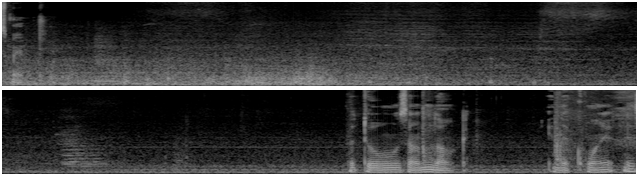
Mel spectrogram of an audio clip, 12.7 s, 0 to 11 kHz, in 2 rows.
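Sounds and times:
speech: 0.0 - 0.4, 9.9 - 11.1, 11.8 - 12.6
train rumbling as it comes to a halt: 0.0 - 10.1.

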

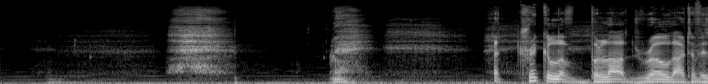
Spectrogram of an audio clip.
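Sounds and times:
heavy forceful breaths: 0.2 - 6.2
speech: 5.0 - 7.0.

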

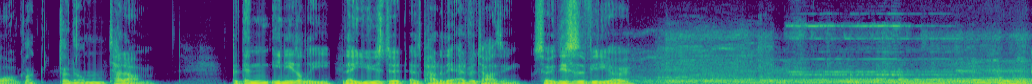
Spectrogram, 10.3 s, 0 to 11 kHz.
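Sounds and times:
speech: 0.0 - 1.6, 2.3 - 6.8
telephone ringing in a train station: 6.7 - 10.3.

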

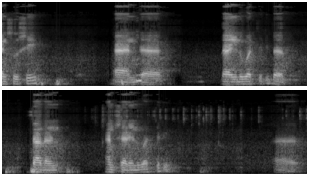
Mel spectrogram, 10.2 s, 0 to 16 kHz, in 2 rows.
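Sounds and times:
speech: 0.0 - 0.8, 1.8 - 2.8, 3.6 - 4.9, 5.6 - 8.0, 9.6 - 10.1
typing on a computer keyboard: 6.4 - 10.1.

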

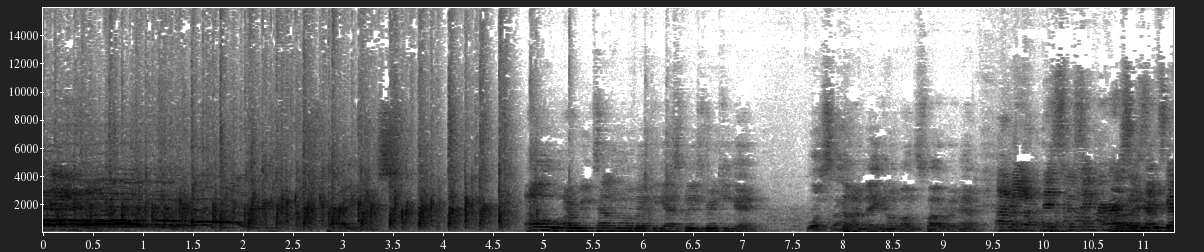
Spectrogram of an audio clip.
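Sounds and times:
live crowd clapping: 0.0 - 5.4
speech: 5.3 - 11.2.

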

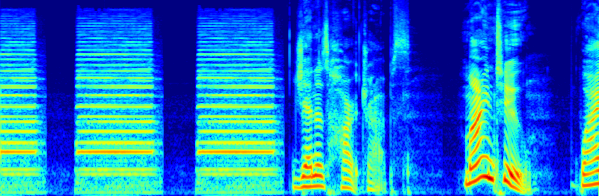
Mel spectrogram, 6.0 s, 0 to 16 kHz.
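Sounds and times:
car horn honking outside: 0.0 - 2.9
speech: 2.9 - 5.9.

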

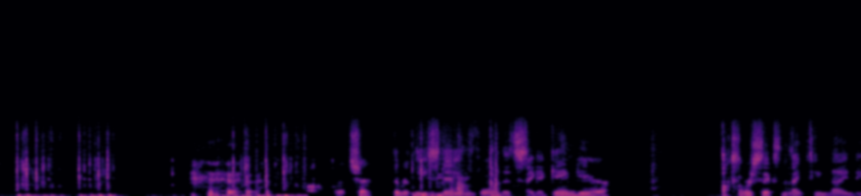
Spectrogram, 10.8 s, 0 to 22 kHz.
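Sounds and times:
typing on a computer keyboard: 0.2 - 1.5, 2.9 - 3.8
laughter: 2.4 - 3.4, 4.4 - 7.6
speech: 2.6 - 3.5, 4.2 - 7.7, 9.0 - 10.7.

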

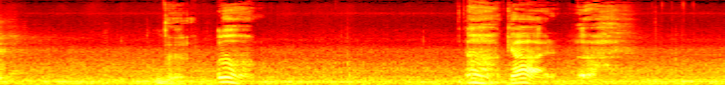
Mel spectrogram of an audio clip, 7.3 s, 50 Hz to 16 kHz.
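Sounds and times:
steady low rumble: 0.0 - 4.5
person hiccuping: 1.6 - 2.6, 4.6 - 5.0, 5.8 - 6.2.

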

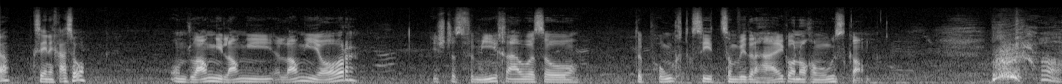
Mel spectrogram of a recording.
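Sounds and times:
speech: 0.0 - 1.0, 1.7 - 3.7, 4.3 - 8.8, 10.4 - 10.6
person sneezing: 9.9 - 10.6.

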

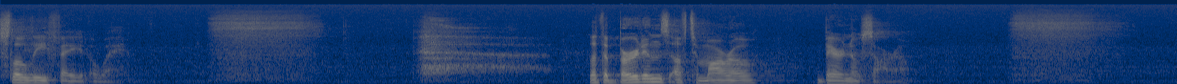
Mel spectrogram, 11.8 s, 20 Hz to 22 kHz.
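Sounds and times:
speech: 0.1 - 1.3, 5.9 - 9.0
deep breathing: 2.1 - 3.3, 4.1 - 5.7, 10.1 - 11.4.

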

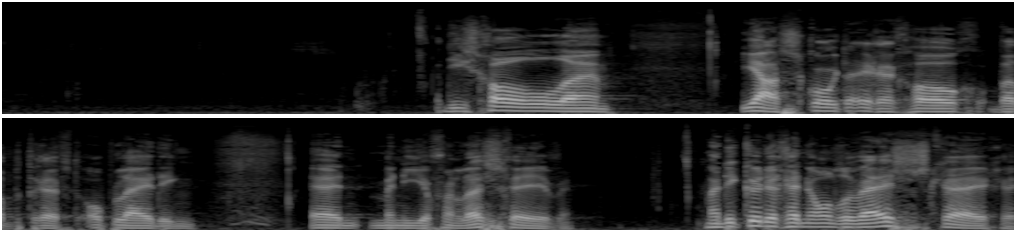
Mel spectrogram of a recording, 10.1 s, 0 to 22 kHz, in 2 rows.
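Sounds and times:
person sipping water: 0.1 - 2.2
gulp of water: 1.6 - 2.2
speech: 2.1 - 10.1.

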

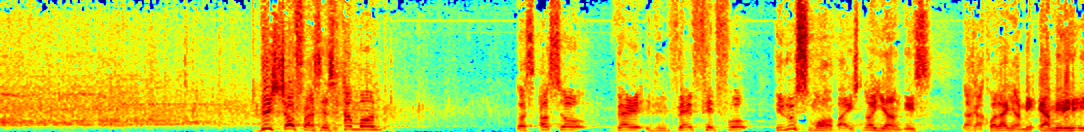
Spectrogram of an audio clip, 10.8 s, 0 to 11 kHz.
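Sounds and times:
audience clapping at a church service: 0.0 - 5.2
speech: 2.6 - 4.0, 5.2 - 10.8.

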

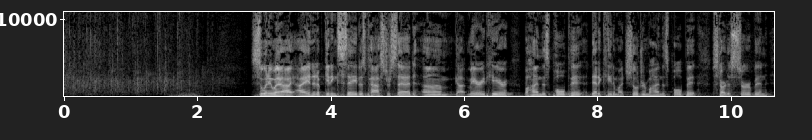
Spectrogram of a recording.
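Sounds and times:
congregation clapping in a church: 0.0 - 2.8
speech: 2.9 - 10.6.

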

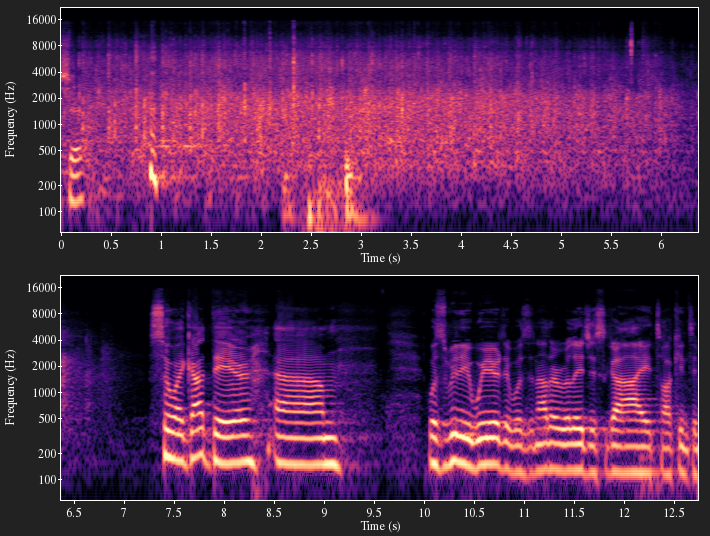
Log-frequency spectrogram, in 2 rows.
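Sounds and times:
speech: 0.0 - 1.2, 7.4 - 9.3, 10.0 - 12.7
audience applause filling the room: 0.0 - 7.1
laughter: 0.7 - 3.5.

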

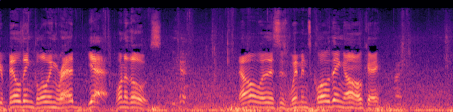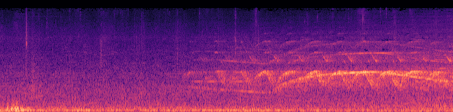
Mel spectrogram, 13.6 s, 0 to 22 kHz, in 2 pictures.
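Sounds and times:
speech: 0.0 - 3.0, 3.6 - 6.2
traffic noise: 0.0 - 13.5
emergency vehicle siren on a New Orleans street: 9.5 - 13.5.

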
